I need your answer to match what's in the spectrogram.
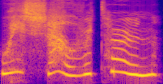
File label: defeat, en; Cookie Run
